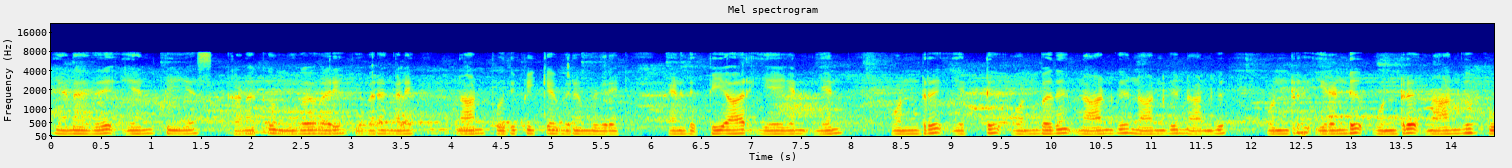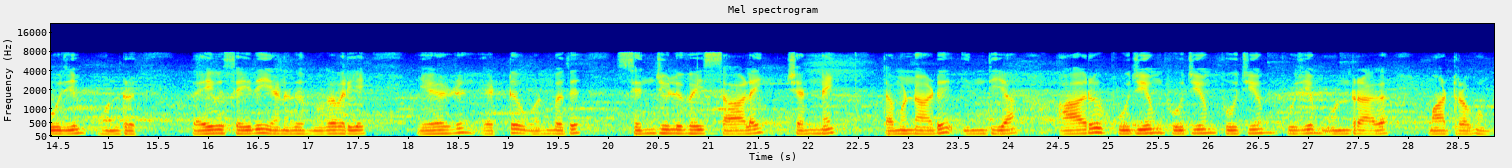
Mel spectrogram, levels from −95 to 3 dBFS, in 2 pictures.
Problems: background sounds at intervals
